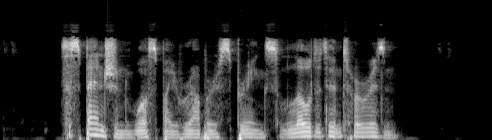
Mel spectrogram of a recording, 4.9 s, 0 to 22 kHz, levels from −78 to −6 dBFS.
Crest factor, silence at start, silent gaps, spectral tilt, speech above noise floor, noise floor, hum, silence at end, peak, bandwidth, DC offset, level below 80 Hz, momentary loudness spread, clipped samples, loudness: 20 dB; 0.6 s; none; -2.5 dB/octave; 50 dB; -68 dBFS; none; 0.95 s; 0 dBFS; 11 kHz; under 0.1%; -34 dBFS; 8 LU; under 0.1%; -16 LUFS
